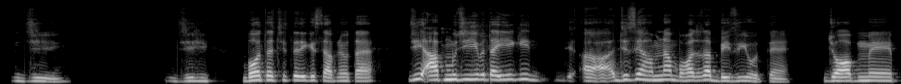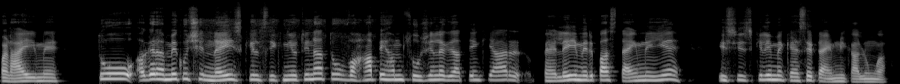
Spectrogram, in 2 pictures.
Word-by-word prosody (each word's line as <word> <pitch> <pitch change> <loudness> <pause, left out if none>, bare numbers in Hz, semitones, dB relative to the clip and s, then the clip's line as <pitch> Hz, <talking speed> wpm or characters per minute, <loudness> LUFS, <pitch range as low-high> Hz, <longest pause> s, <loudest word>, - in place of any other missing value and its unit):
जी। 145 -3 -5 1.1
जी, 155 +1 -4 0.4
बहुत 195 +4 +6
अच्छे 195 0 0
तरीके 190 -1 +3
से 180 -1 -1
आपने 165 +1 0
बताया। 160 -1 -1 0.4
जी, 240 - +2
आप 210 -2 +7
मुझे 225 0 +5
ये 230 0 +3
बताइए 220 -1 +3
कि 240 +2 -1 0.5
अ 170 - -3
अ, 160 - +2
जैसे 215 +5 +1
हम 205 -3 +3
ना 220 +2 +4
बहुत 185 -2 +2
ज़्यादा 210 +3 +4
बिज़ी 165 0 0
होते 150 -3 -3
हैं, 125 -3 -5 0.3
जॉब 170 +1 +6
में, 175 -1 +1
पढ़ाई 155 0 -1
में 160 -1 -5 0.4
तो 255 0 +2
अगर 220 +5 +1
हमें 240 +1 +3
कुछ 250 0 -4
नई 205 +1 +2
स्किल्स 220 0 -5
सीखनी 205 +1 -4
होती 215 +2 -3
है - - 0
ना 255 +1 +2
तो 240 - -3
वहाँ 210 0 -2
पे 235 - +1
हम 220 -1 +1
सोचने 205 -1 -4
लग 210 -1 -1
जाते 195 +1 -4
हैं 205 - -6
कि 210 +1 -11
यार, 205 +1 -4 0.3
पहले 165 +3 -1
ही 215 +1 +3
मेरे 205 -1 0
पास 200 0 -1
टाइम 165 +3 -2
नहीं 195 +1 -2
है, 220 -4 -3 0.4
इस 195 -2 -4
चीज़ 190 -3 -8
के 215 - -7
लिए 220 0 +1
मैं 210 -1 0
कैसे 180 +2 -3
टाइम 150 -6 -4
निकालूँगा। 130 -4 -6
195 Hz, 210 wpm, -21 LUFS, 165-215 Hz, 1.1 s, आप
